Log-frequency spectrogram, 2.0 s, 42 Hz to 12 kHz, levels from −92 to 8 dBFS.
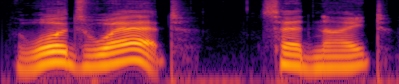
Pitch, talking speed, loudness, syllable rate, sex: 155 Hz, 150 wpm, -17 LUFS, 3.4 syllables/s, male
